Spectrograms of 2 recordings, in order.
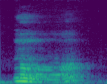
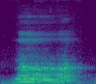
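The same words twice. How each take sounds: First: The pitch dips low, then rises. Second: The same.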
